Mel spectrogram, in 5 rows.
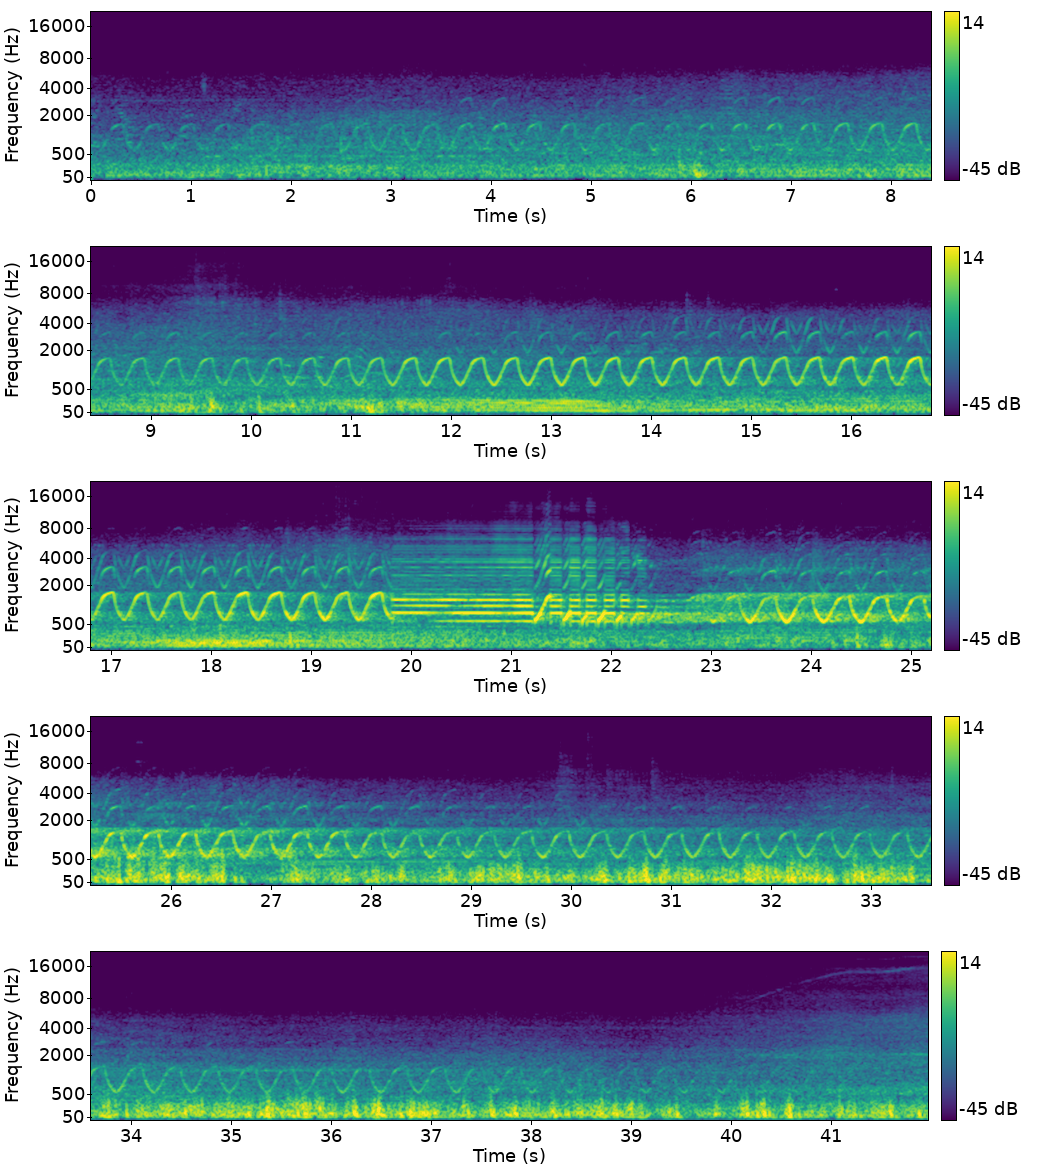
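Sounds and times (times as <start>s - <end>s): road traffic: 0.0s - 41.9s
ambulance siren yelping: 2.4s - 41.9s.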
